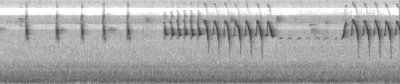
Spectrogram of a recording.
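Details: Emprit kaji, the white-headed munia, begins with spaced single high ticks, then breaks into fast cascades of high, down-swept notes, with a soft piping pause between the two bursts.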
